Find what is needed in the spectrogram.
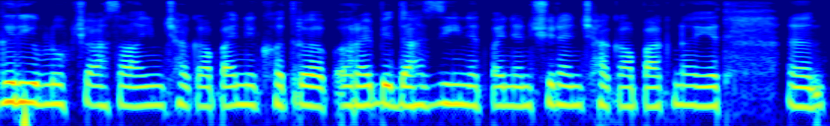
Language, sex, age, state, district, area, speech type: Kashmiri, female, 18-30, Jammu and Kashmir, Baramulla, rural, spontaneous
